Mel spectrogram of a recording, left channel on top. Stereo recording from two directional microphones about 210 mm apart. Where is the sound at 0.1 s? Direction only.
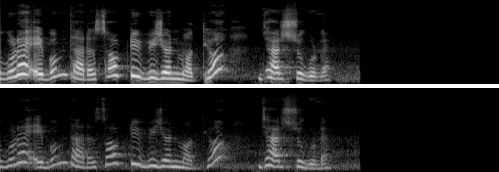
45° left (ahead or behind).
